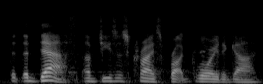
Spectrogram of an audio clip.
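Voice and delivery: ordinary delivery

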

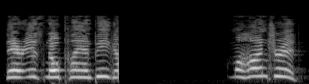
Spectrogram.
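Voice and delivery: high, loud protest; acted desperation at full voice; exasperated shouting. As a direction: shout it as a hopeless objection. Acting Abraham arguing with God.

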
